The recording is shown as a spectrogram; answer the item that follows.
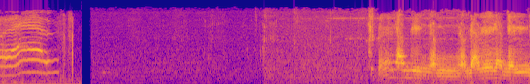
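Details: Talking cat gives a long wavering meow at the start, then near silence, followed by loud, rapid, harsh yowling meows with shifting pitch over the last three seconds.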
